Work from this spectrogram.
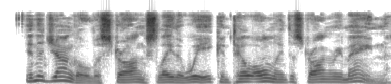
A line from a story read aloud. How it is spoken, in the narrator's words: said Tanub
